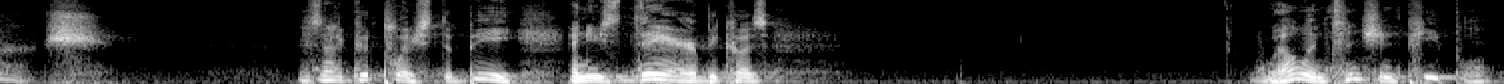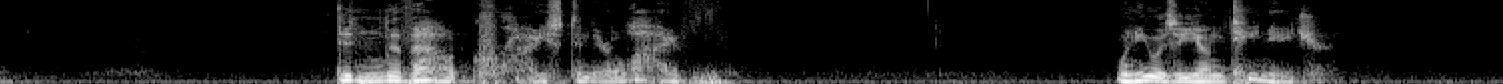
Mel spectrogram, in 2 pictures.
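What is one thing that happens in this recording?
A middle-aged man speaks calmly through a headset microphone, pausing between phrases.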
